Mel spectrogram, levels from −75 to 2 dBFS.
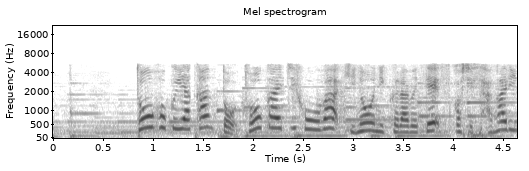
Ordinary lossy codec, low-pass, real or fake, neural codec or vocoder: AAC, 24 kbps; 5.4 kHz; real; none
